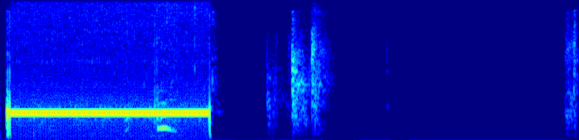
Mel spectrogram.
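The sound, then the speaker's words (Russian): A telephone ringback tone plays while a call is transferred: one loud, steady mid-pitched tone lasting about two seconds, then a few faint short clicks and noises with quiet gaps. “Выполняется перевод звонка, ожидайте.”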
